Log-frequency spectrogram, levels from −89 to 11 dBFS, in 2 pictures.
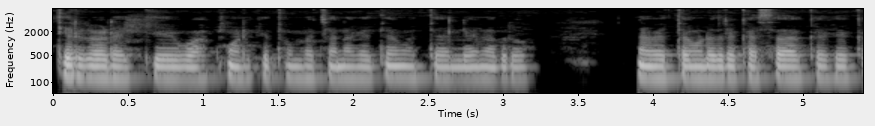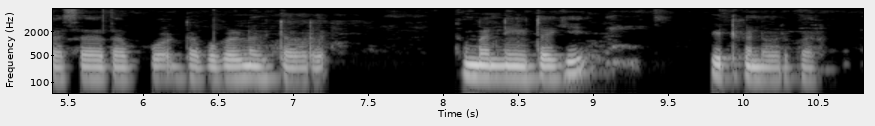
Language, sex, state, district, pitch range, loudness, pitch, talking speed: Kannada, male, Karnataka, Chamarajanagar, 125-130 Hz, -23 LUFS, 130 Hz, 105 wpm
